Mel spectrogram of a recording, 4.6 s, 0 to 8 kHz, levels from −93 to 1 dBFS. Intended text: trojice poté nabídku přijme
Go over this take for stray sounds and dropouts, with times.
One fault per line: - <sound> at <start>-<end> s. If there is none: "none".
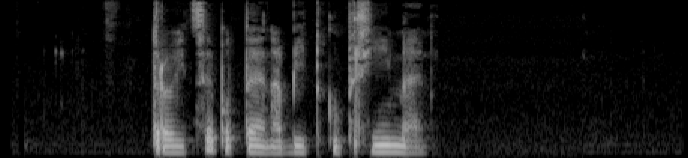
none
